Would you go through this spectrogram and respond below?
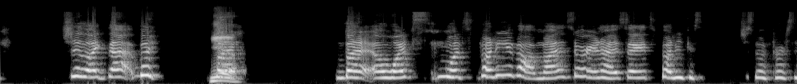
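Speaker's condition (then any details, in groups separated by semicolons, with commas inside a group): Cerebral palsy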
